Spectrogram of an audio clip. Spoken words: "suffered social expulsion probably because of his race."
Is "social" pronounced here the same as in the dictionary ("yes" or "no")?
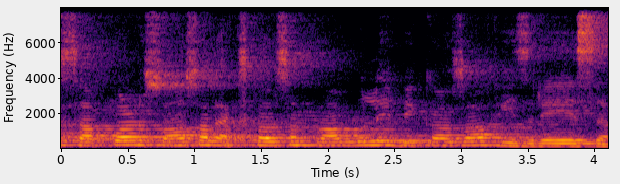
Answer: no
